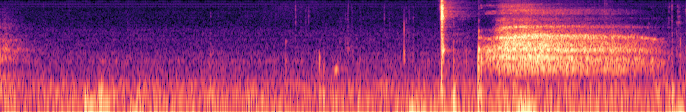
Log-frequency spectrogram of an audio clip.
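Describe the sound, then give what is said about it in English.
A quiet sip: a small click like a cup touching lips, then a second of airy slurping as liquid is drawn in, with no talking. “All right, I just took another sip of that, and holy moly, that's a bad mamma jamma, and I mean that in the nicest possible way.”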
